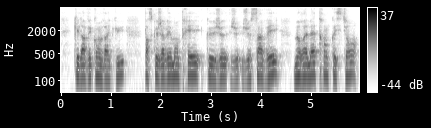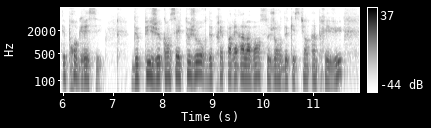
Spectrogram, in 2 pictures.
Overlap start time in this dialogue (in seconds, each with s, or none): none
